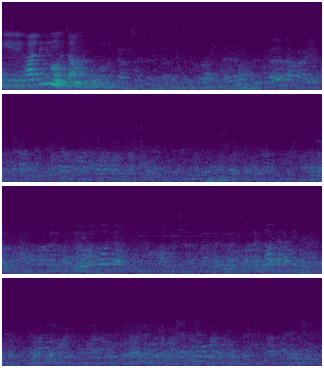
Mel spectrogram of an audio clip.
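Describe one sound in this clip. A crowd murmurs quietly in a large room.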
